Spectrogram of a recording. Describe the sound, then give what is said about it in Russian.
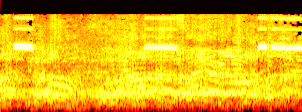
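Football fans shout and roar in a stadium as the match ends. The crowd noise is loud and sustained, with voices blending into a continuous din and a few high whistle-like tones rising above it. “Игра закончена. Кричат болельщики.”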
